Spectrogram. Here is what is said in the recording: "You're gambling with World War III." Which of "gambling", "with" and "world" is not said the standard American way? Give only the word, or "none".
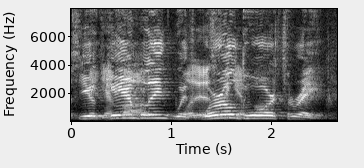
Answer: none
